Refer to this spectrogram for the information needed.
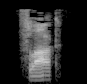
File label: "flock", English; nouns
